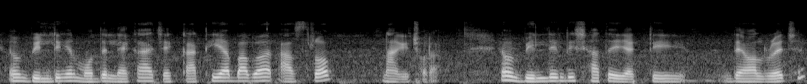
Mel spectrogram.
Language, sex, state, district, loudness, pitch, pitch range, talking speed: Bengali, male, Tripura, West Tripura, -16 LUFS, 150 Hz, 135-165 Hz, 110 wpm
